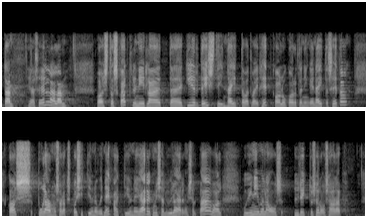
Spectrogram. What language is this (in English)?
Estonian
